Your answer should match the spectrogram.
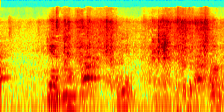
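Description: Indistinct voices in the room, then a few short crackling clicks near the end as a knife cuts into a whole roast lamb.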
